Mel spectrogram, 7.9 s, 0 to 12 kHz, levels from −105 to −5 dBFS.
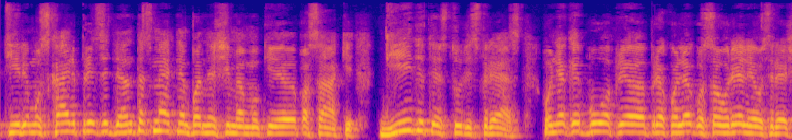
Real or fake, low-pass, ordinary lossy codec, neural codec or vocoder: real; 10.8 kHz; AAC, 32 kbps; none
